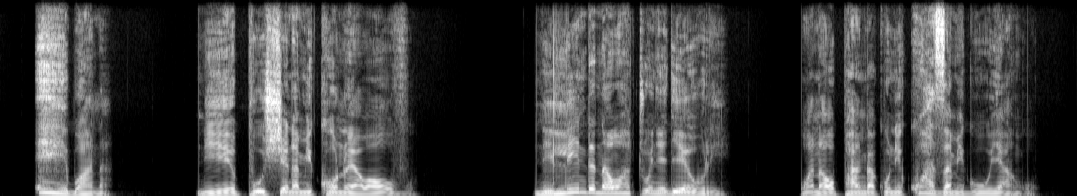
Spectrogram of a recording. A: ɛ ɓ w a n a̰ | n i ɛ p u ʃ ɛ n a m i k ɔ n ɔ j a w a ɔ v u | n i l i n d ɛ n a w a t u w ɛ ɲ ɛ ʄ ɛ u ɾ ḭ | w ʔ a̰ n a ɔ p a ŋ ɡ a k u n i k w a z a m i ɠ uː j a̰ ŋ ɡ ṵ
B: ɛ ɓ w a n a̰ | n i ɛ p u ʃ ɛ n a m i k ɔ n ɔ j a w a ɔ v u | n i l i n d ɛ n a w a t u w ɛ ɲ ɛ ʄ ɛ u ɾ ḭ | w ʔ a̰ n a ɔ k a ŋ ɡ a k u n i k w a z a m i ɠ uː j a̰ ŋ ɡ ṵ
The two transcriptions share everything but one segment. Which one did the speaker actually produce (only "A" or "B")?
A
